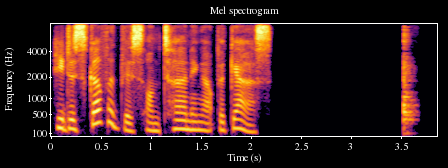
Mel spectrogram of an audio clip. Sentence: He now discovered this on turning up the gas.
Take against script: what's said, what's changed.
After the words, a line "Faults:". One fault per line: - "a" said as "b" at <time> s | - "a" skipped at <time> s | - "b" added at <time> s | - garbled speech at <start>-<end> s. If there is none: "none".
He discovered this on turning up the gas.
Faults:
- "now" skipped at 0.2 s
